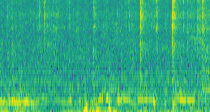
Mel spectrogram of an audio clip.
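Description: A pigeon coos softly at home, a few low rolling coos close by with faint scuffs and clicks around them, no voices.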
